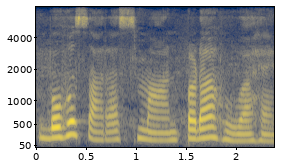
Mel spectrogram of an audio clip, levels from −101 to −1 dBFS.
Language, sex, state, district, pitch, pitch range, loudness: Hindi, female, Punjab, Fazilka, 170 Hz, 160-210 Hz, -16 LUFS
